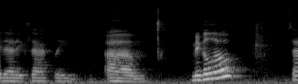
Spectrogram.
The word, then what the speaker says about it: Megillah: I don't know how to say that exactly, Megillah? Is that how you say that? Helen, tell me how to say that. Megillah, thank you. I'm sure I've butchered so many words, but Megillah, I now know is the right way.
